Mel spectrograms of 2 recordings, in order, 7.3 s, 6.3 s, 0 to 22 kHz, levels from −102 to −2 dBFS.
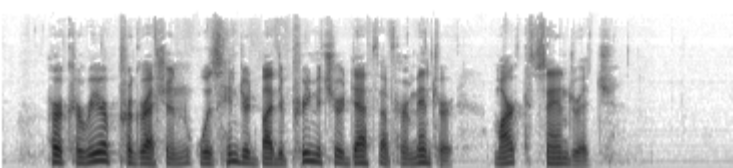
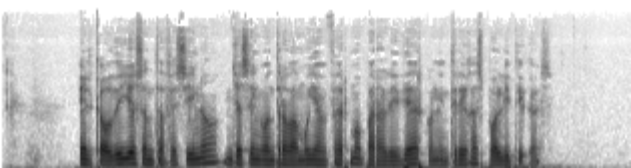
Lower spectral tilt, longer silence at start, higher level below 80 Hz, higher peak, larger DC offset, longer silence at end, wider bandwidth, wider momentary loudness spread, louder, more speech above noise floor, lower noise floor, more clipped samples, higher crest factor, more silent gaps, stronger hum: second, -5.5 dB/octave vs -7 dB/octave; second, 0.5 s vs 0.8 s; second, -66 dBFS vs -40 dBFS; about the same, -4 dBFS vs -4 dBFS; neither; first, 1.25 s vs 0.85 s; about the same, 14 kHz vs 14 kHz; first, 11 LU vs 6 LU; about the same, -23 LUFS vs -21 LUFS; first, 50 dB vs 45 dB; first, -73 dBFS vs -65 dBFS; neither; about the same, 20 dB vs 18 dB; neither; neither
